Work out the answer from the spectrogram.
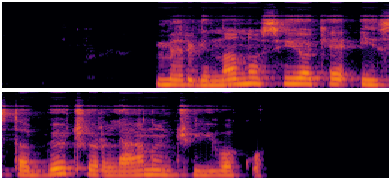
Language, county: Lithuanian, Šiauliai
